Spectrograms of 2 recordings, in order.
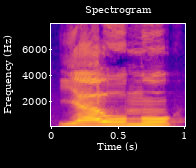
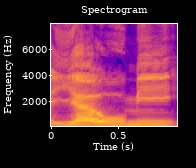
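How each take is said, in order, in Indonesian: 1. Kata yauma diakhiri dengan vokal u. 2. Kata yauma diakhiri dengan vokal i. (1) "nggak boleh, nggak bisa" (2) "nggak bisa dibaca yaumi"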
